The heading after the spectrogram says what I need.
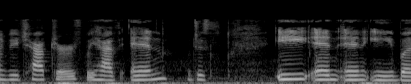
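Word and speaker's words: Enne: We have N, which is E-N-N-E, but it's pronounced like the letter N, and then Levi.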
